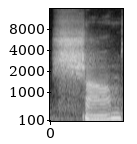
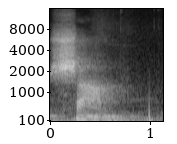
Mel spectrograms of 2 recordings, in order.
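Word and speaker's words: psalm: Because he is the teacher of sham singing. P-S-A-L-M, sham. There is a very famous poem, Sham of Life. One must read that. Sham. P is silent here.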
